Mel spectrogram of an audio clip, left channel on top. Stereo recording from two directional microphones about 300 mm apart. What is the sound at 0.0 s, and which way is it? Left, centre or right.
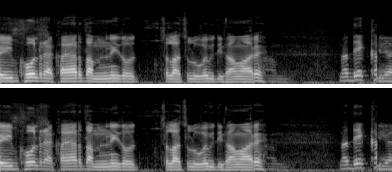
Speech, centre.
